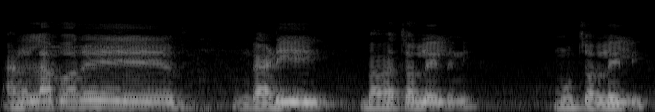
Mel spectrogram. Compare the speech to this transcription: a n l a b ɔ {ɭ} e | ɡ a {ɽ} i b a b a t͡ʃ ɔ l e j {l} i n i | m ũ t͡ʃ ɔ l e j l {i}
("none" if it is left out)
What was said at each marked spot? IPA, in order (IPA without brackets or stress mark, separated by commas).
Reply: ɾ, ɽ, l, i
